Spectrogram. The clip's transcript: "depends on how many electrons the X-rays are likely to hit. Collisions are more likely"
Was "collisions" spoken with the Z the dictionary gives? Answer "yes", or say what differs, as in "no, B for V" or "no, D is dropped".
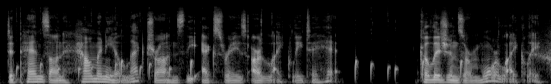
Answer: yes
